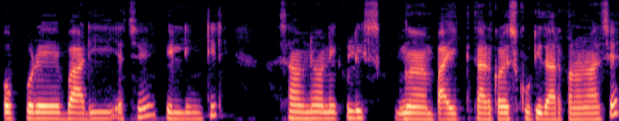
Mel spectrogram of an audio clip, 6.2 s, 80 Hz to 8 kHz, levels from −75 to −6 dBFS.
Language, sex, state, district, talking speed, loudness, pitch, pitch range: Bengali, male, West Bengal, Jalpaiguri, 155 wpm, -18 LUFS, 155 Hz, 145-160 Hz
